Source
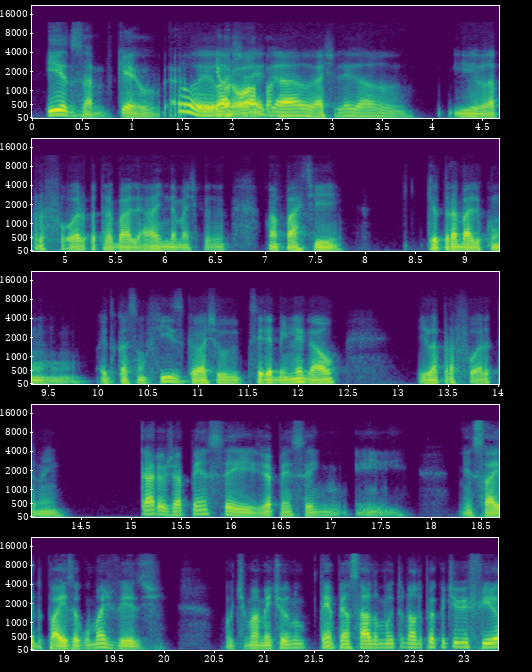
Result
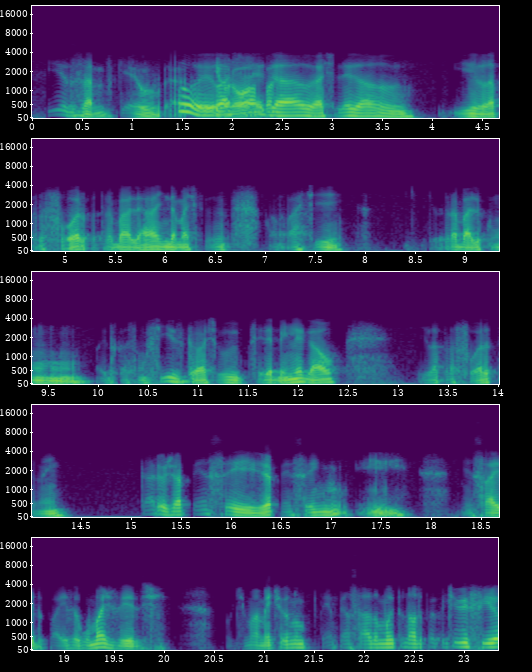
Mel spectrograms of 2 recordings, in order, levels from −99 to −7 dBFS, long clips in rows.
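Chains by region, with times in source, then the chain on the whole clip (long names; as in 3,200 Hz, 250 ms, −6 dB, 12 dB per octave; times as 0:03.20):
0:19.69–0:22.01: noise gate with hold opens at −52 dBFS, closes at −56 dBFS + high-shelf EQ 3,800 Hz +6 dB + output level in coarse steps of 10 dB
whole clip: elliptic low-pass filter 2,900 Hz, stop band 40 dB; downward compressor 10 to 1, threshold −29 dBFS; level that may rise only so fast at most 150 dB per second; level +7 dB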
